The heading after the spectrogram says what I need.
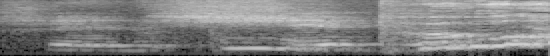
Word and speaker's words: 食物: Shipu.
